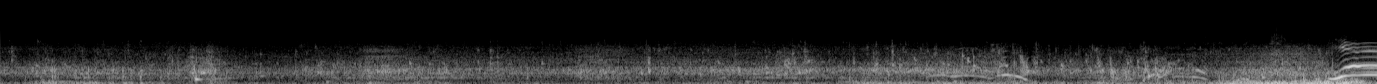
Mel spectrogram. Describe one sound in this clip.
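Water rushes and bubbles, muffled underwater.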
